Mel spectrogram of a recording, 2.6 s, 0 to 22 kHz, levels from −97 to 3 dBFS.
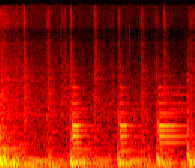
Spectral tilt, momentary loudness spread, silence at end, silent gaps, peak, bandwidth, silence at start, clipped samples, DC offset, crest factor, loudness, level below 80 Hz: -7 dB/octave; 9 LU; 0 s; none; -16 dBFS; over 20 kHz; 0 s; under 0.1%; under 0.1%; 20 dB; -37 LUFS; -40 dBFS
